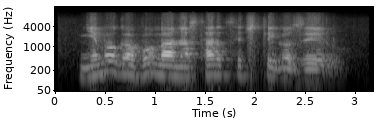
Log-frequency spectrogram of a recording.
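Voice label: "zer", Polish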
